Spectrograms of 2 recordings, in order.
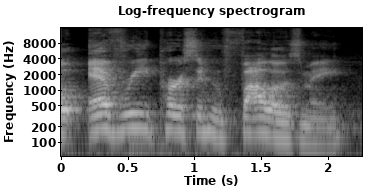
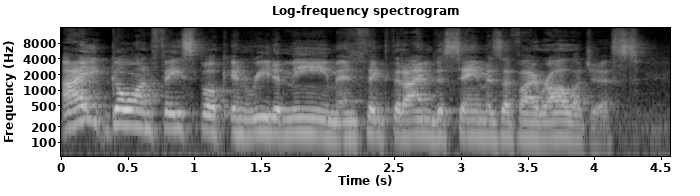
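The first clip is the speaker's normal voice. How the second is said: normal talking voice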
